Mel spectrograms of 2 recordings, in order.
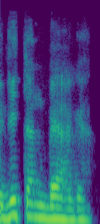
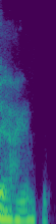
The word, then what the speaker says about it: Wittenberg: Le W se prononce V en allemand. Ah, ok. Donc, c'est Zwingli et c'est Wittenberg.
